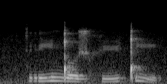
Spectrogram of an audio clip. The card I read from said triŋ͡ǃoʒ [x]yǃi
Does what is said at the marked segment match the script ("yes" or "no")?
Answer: yes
